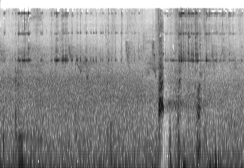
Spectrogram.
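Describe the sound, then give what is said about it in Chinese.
A small dog that has come over lets out a sharp, high, fierce yap, followed shortly by a fainter second bark, against a steady hiss of background noise. “嘿，过来了一个小狗狗。”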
